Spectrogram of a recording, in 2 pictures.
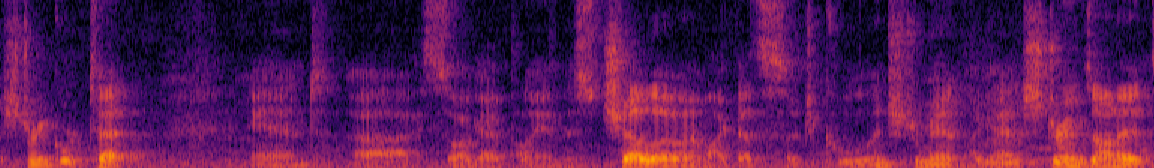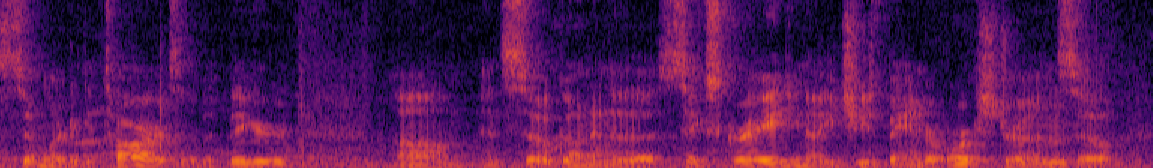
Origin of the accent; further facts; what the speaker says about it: St. Louis, Missouri, United States; now in Nashville, United States; I'm born and raised in St. Louis, but I have lots of family here in Kansas City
